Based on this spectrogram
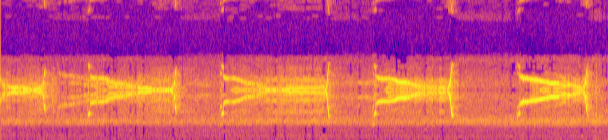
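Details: Excited bald eagle eaglet screeching at its mother at the Decorah nest in the afternoon; loud whistled screams, each slurring downward and ending abruptly, repeated in bursts about every second and a half.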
